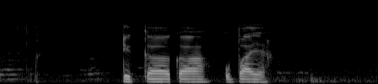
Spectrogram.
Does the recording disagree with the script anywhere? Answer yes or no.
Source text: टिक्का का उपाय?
no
